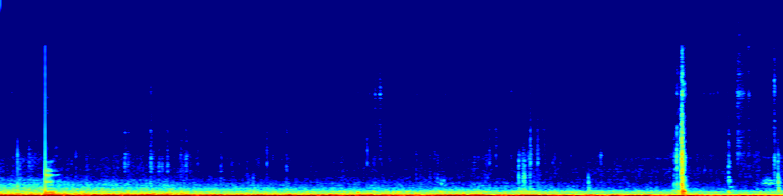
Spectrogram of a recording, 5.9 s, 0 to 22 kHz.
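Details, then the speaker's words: Toyota Aisin MMT robotized manual gearbox driven after synchronizer replacement and shim washers (cut from gas-cylinder steel) under 3rd/4th gears, gearbox oil still cold; even road rumble, a few light internal rattles, no clunks or grinding, gear changes inaudible. "просто не слышно просто передач не слышно вон Ну ещё масло холодное Окей но оно прогреется"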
